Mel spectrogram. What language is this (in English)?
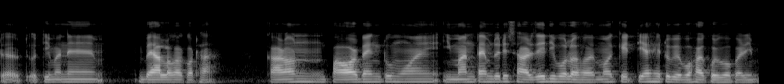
Assamese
